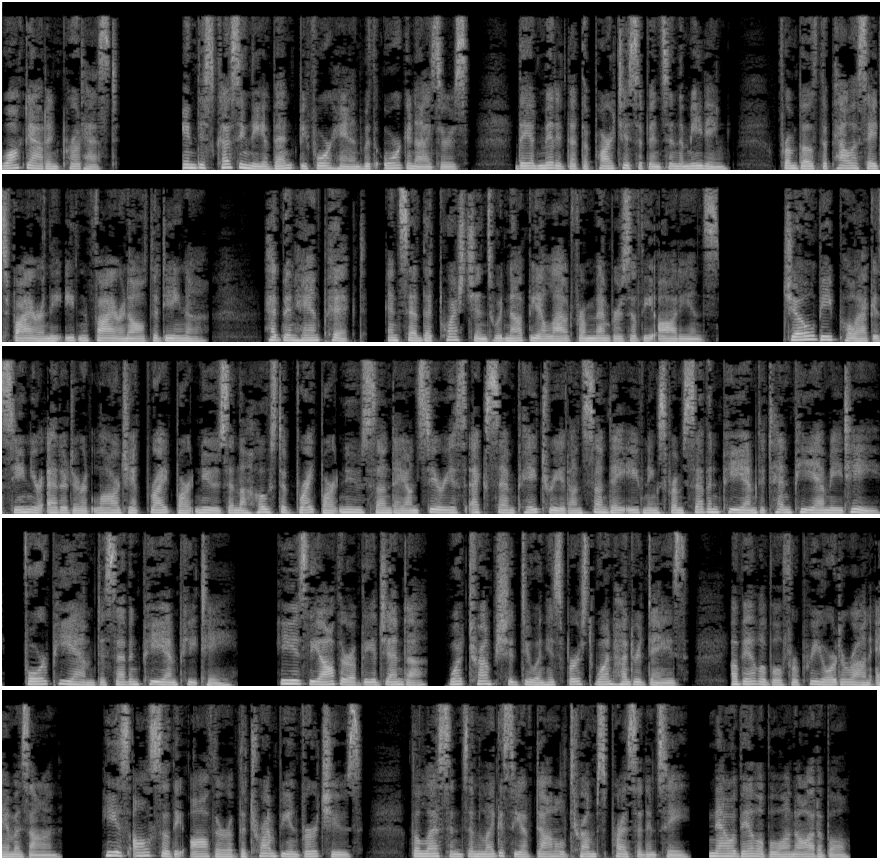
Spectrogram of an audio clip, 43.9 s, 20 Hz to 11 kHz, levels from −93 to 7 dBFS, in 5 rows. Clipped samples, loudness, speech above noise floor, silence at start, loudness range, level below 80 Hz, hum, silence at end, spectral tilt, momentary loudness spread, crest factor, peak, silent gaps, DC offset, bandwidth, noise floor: under 0.1%; -23 LUFS; over 67 dB; 0 s; 1 LU; -60 dBFS; none; 0.3 s; -5 dB/octave; 5 LU; 16 dB; -8 dBFS; 1.18-1.79 s, 15.96-16.59 s, 28.71-29.08 s, 35.74-36.11 s; under 0.1%; 10.5 kHz; under -90 dBFS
